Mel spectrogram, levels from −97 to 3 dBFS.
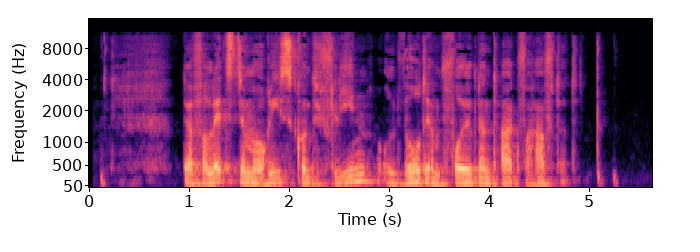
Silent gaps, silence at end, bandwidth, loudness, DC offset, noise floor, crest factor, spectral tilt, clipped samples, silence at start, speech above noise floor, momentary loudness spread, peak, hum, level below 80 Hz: none; 0.35 s; 11.5 kHz; -17 LUFS; under 0.1%; -45 dBFS; 16 dB; -5 dB/octave; under 0.1%; 0.1 s; 29 dB; 19 LU; 0 dBFS; none; -38 dBFS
